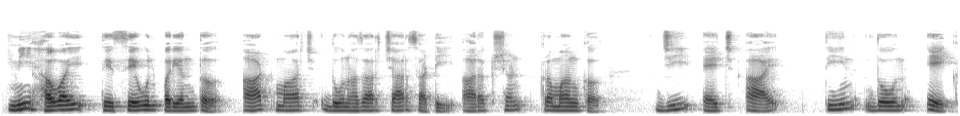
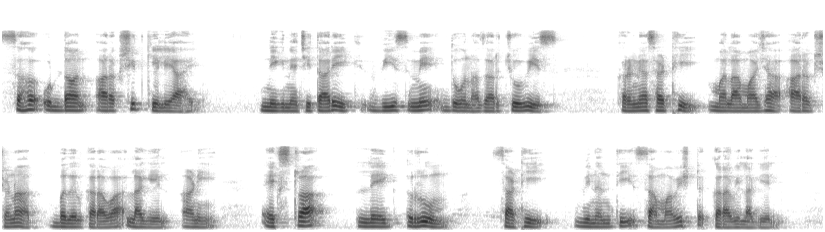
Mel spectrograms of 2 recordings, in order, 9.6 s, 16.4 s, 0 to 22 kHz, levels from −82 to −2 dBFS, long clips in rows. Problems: none marked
